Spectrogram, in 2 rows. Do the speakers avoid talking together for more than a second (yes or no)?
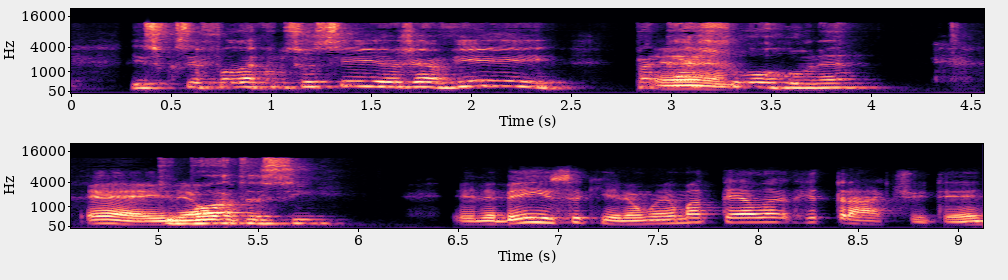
yes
